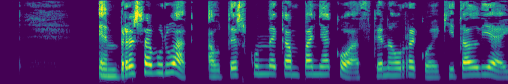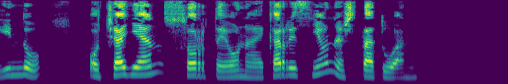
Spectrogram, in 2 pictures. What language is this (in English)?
Basque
